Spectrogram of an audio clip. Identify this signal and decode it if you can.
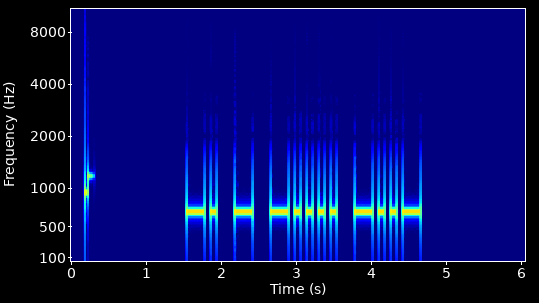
Morse code, heard as a keyed tone, about 15 wpm, 700 Hz. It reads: NT6X
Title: Call Signs Repeated 3x - 15wpm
